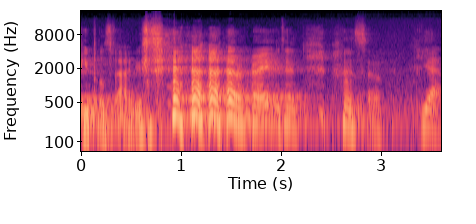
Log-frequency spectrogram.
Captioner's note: laughs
